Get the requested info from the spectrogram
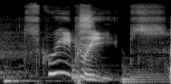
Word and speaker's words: Screedreeps: Screedreeps. – S-C-R-E-E-D-R-E-E-P-S.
